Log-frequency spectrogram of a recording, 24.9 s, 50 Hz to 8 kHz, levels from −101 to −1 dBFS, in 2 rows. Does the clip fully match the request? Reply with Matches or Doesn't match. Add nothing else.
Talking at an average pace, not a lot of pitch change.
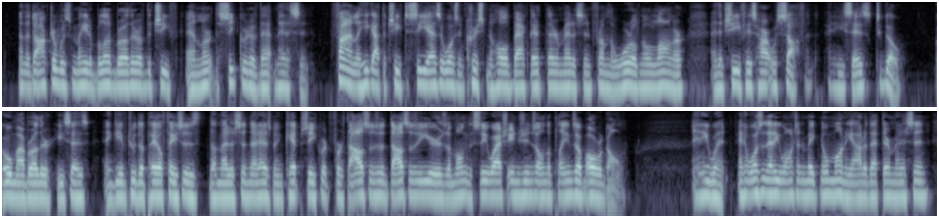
Doesn't match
